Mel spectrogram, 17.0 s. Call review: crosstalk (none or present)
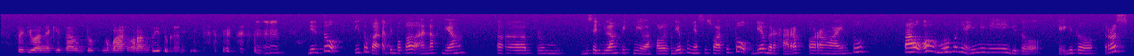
none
